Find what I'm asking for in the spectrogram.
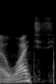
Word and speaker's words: Waititi: Is that how you say his name? – Yeah, Waititi.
